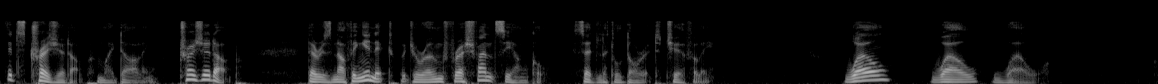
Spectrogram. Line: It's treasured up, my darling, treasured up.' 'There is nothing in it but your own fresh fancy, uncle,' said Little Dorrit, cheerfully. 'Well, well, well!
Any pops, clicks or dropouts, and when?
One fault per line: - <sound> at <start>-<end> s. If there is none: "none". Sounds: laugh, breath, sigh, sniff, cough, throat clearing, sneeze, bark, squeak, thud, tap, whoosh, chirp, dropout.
none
